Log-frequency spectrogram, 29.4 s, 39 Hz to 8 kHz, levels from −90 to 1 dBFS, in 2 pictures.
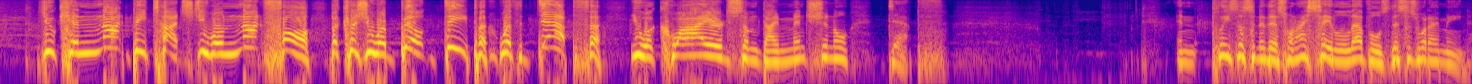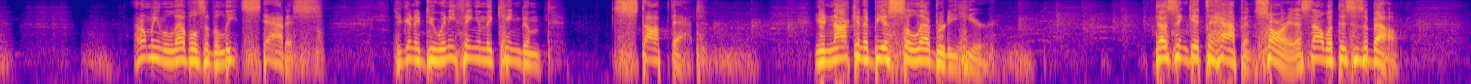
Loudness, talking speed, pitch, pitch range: -10 LUFS, 145 wpm, 195 Hz, 170-240 Hz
